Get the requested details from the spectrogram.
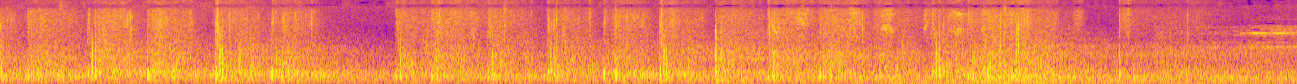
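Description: Footsteps crunch on stone in a cave.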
